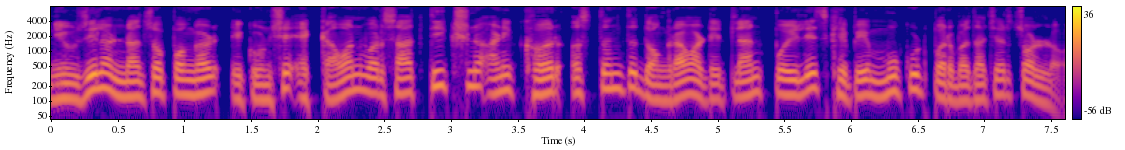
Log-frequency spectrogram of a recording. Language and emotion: Goan Konkani, neutral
